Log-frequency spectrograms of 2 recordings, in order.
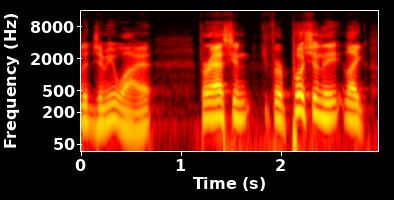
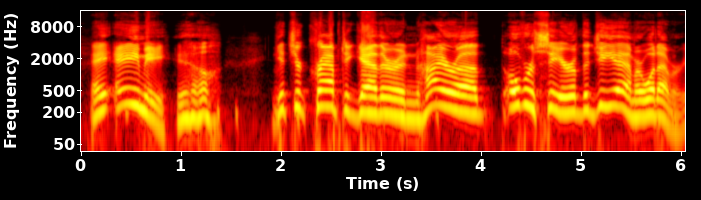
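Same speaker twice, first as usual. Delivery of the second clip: mock demand; 6 semitones higher, 7 dB louder than usual. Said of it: "It's like".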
